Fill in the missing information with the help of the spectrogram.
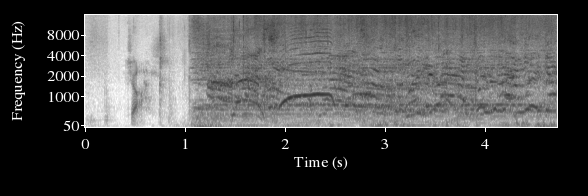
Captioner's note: group cheers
